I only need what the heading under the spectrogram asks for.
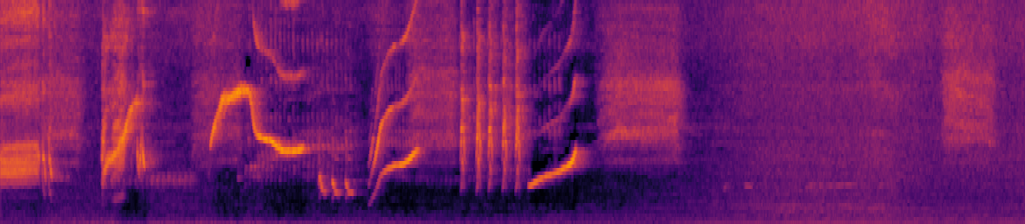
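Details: Javan pied starling in full, lively song packed with varied phrases, noisy as if seeking a rival: sweeping whistled notes rising and falling, a quick run of sharp clicks, and harsh raspy bursts, then quieter background hum.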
